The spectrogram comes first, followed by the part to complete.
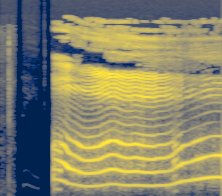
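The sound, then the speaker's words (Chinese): After a brief silence, a human voice imitates the big yawn of Douglas, a little brown bear, coming from deep down a dark hole on a spring morning: one long, loud, drawn-out moaning tone, steady in pitch, that swells slightly and rises toward the end. “一个春天的早晨，从一个深深的黑洞下面传来一声大大的哈欠声。”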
